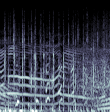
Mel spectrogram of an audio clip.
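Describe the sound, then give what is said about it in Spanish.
A small studio audience claps steadily throughout to welcome Mariano Peña on his arrival at the studio, a dense, continuous patter of hands over a bed of music, with some crowd murmur mixed in. “Acaba de llegar al estudio, quiero un aplauso, ¿eh, chicos.”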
